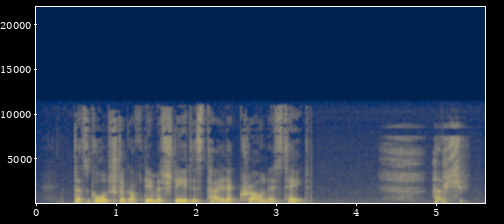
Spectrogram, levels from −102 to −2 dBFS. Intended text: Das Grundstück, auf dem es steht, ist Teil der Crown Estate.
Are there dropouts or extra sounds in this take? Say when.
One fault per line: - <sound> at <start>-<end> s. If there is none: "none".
- sneeze at 4.3-5.4 s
